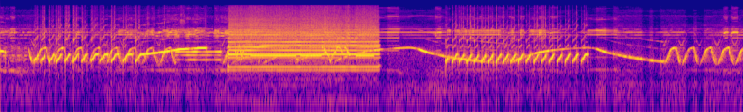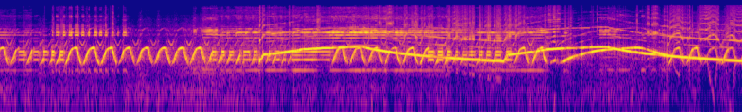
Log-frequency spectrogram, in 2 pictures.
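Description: Electronic emergency sirens of an escorted ambulance, switching between a slow rising-and-falling wail and a fast yelp, at times two patterns overlapping. About four seconds in, a steady blaring horn tone sounds for about three seconds.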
